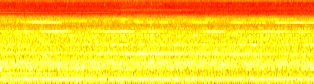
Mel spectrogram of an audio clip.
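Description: Fast spin gives a steady low hum with a rough, roaring rumble underneath, the kind heard at top speed when something is wearing. Cause suspected, not confirmed.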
